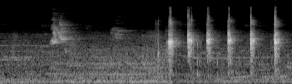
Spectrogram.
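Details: Sharp training sound used to teach competition white-rumped shamas: a brief squawk, then six crisp, high chirps in an even, rapid series about a fifth of a second apart.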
